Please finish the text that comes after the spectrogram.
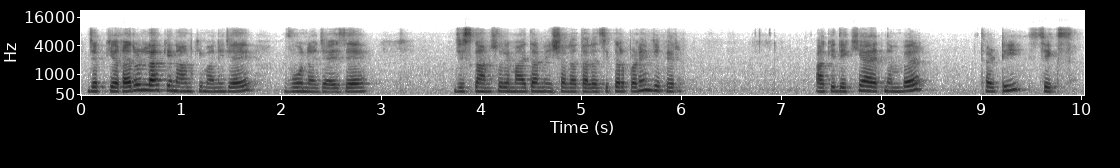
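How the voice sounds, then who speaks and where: Woman teaching slow recitation, mellow tone. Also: mid-range voice, steady tone, dull audio. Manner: instructive, drawn-out recitation of single words. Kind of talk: tajweed lesson, explaining then slowly reciting.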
